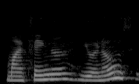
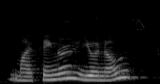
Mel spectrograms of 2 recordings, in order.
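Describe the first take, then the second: No difference in how they are said.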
